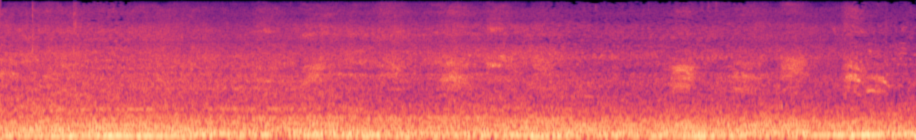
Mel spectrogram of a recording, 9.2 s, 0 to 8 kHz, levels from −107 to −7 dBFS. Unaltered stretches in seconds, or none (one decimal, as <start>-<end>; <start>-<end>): 0.8-1.3; 5.4-7.5; 8.5-9.2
